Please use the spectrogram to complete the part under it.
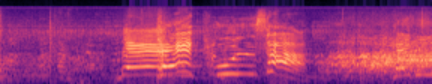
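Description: A woman shouts excitedly into a microphone.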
